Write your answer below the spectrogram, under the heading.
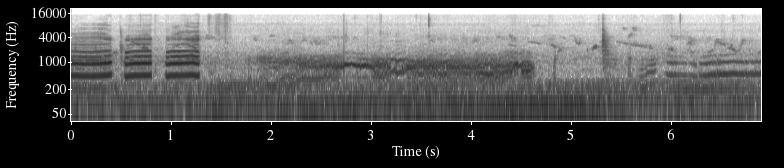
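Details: Noisy chickens: three loud, nasal, harmonic squawks in quick succession, then a murmur of softer clucking and a final drawn-out squawk near the end.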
